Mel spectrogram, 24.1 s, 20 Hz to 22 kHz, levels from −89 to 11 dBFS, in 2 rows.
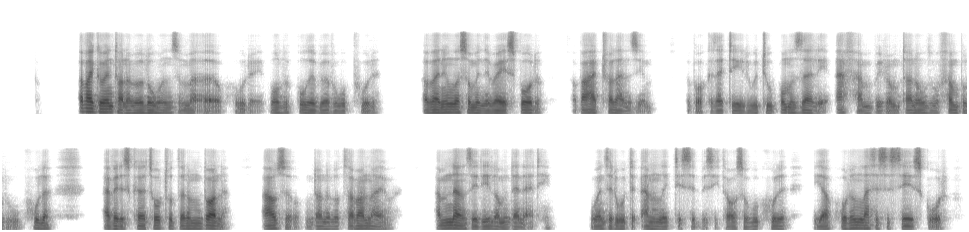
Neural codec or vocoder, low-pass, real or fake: codec, 16 kHz, 0.2 kbps, FocalCodec; 7.2 kHz; fake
